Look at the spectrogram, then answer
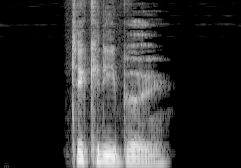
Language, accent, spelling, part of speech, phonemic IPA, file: English, Australia, tickety-boo, adjective, /ˈtɪkɪti ˌbuː/, En-au-tickety-boo.ogg
- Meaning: Correct, satisfactory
